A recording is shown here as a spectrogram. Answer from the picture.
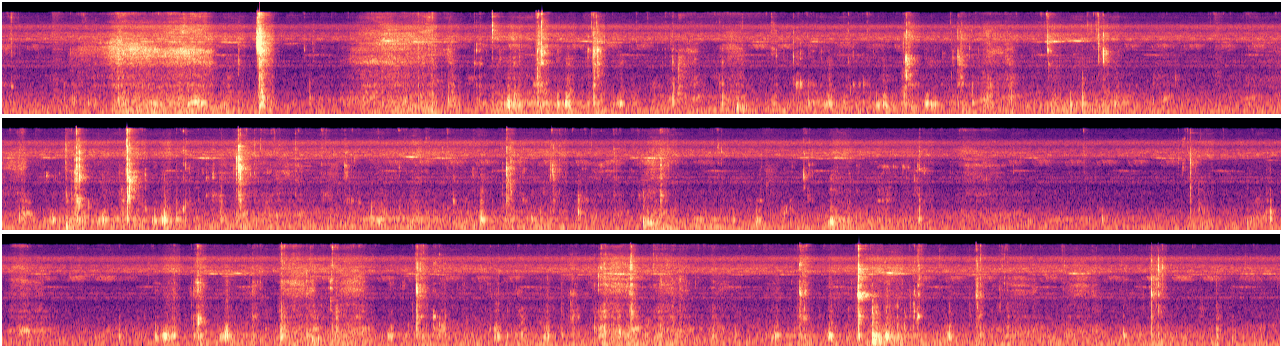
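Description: A person chewing and smacking mouthfuls of rice and chicken gizzard curry eaten by hand, with scattered short clicks and squishes of fingers working wet food on the plate. The sharpest clicks come about two seconds in and again near the end.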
